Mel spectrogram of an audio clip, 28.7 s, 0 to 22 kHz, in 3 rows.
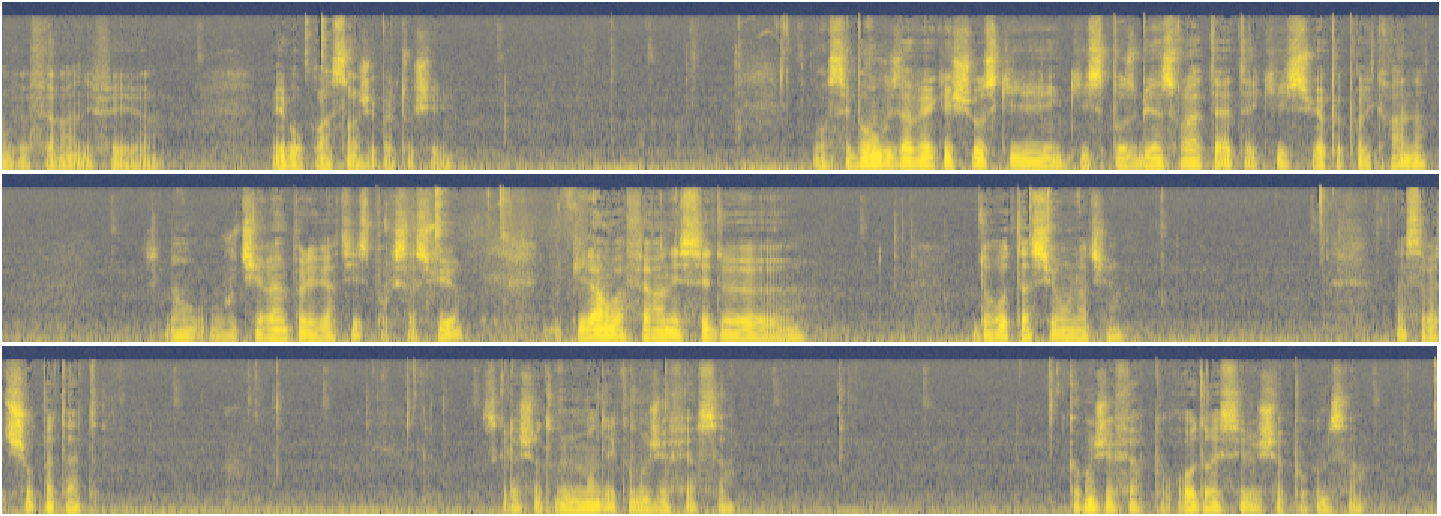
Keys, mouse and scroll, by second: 3.0 scroll down 2, 4.4 shift+middle click, 4.8 shift+scroll down 1, 5.3 middle click, 5.3 scroll up 1, 5.6 scroll down 1, 6.1 shift+scroll up 1, 6.6 shift+scroll down 1, 6.9 middle click, 6.9 scroll up 1, 10.9 scroll down 1, 14.5 middle click, 16.7 right click, 17.6 middle click, 19.5 shift+scroll up 1, 19.6 shift+middle click, 20.1-21.1 shift+scroll down 1, 21.3 shift+middle click, 23.2 shift+middle click, 23.8 shift+scroll down 1, 23.9 middle click.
